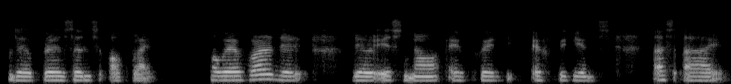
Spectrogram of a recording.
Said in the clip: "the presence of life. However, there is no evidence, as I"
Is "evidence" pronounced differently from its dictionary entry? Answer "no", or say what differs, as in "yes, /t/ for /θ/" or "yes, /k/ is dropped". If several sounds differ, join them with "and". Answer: yes, /p/ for /v/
